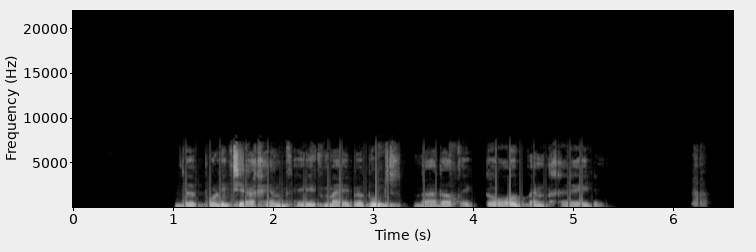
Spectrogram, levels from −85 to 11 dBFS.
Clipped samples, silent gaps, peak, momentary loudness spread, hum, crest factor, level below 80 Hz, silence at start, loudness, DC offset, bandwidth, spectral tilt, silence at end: under 0.1%; 5.65-5.99 s, 6.07-6.11 s; -4 dBFS; 11 LU; none; 20 dB; -50 dBFS; 1 s; -23 LUFS; under 0.1%; 7.8 kHz; -6 dB/octave; 0.3 s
